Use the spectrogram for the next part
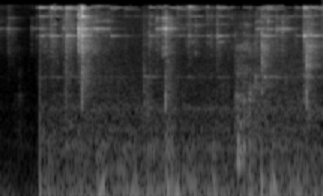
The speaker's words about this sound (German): Memo lief in den Wald und da war er, der Weihnachtsmann. Mit schweren Schritten stapfte er auf Memo zu. Dabei klingelte das Glöckchen an seinem Gürtel.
